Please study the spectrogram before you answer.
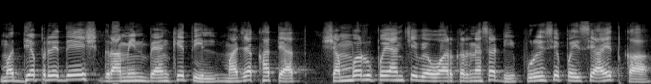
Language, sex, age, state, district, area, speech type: Marathi, male, 18-30, Maharashtra, Washim, rural, read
